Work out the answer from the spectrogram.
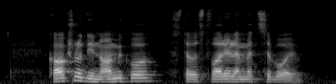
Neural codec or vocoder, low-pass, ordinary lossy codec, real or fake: none; 14.4 kHz; none; real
